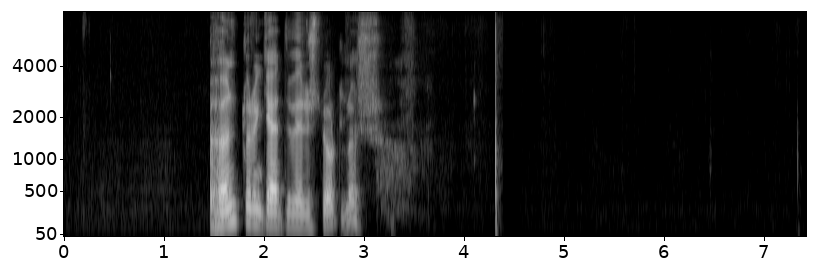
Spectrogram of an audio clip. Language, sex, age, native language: Icelandic, male, 70-79, Icelandic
